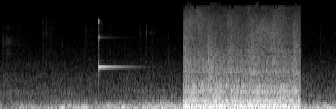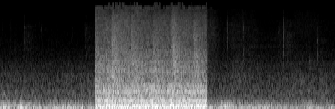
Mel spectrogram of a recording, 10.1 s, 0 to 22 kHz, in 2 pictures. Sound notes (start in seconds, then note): 1.7 bell dings; 2.7 electric buzzing; 6.5 electric buzzing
